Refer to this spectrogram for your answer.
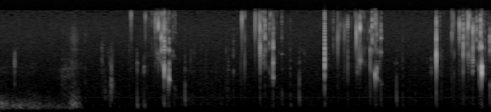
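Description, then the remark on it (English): Someone chews a chicken nugget: a brief low rumble, then a string of quiet, irregular crunchy bites and wet chewing clicks, with no talking. “I'm now eating the chicken nugget.”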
